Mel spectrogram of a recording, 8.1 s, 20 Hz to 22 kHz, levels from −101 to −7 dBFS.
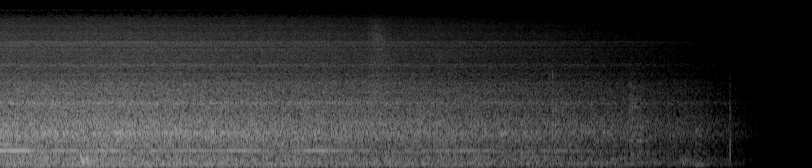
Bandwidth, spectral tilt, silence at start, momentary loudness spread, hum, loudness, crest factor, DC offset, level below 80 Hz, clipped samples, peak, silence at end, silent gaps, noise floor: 17 kHz; -4 dB/octave; 0 s; 19 LU; none; -47 LUFS; 16 dB; under 0.1%; -70 dBFS; under 0.1%; -32 dBFS; 1.1 s; none; under -90 dBFS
